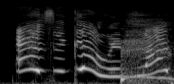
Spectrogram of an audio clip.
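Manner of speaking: very high, odd, strange, disarming tone. Describing a movie character's greeting, the speaker imitates a high-pitched strange voice. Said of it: "It's very like high pitched and strange".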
